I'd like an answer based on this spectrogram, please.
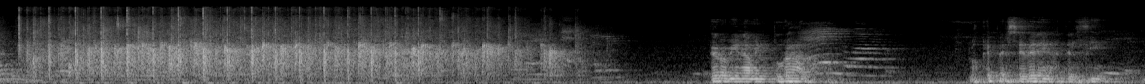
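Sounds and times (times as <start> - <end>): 
audience applause: 0.0 - 6.0
speech: 7.2 - 8.4, 10.0 - 11.3.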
